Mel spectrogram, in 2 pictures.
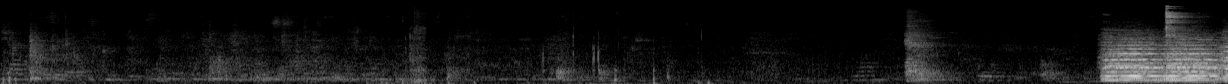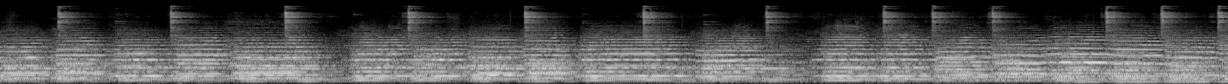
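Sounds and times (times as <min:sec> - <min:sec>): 
concert music: 0:11.0 - 0:24.5.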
